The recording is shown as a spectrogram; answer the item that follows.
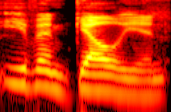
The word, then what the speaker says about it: Evangelion: How the fuck does Robin Williams not know how to pronounce Evangelion? They say Evangelion in the fucking show.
